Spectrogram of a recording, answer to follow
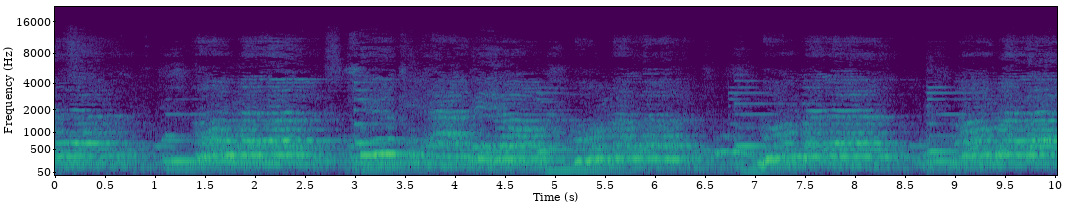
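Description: Live worship band playing a slow song, with sung phrases of long held notes carried by several voices together.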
